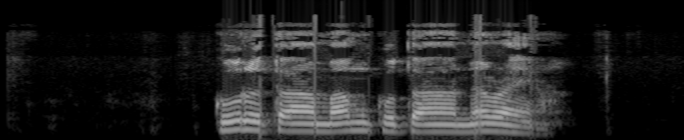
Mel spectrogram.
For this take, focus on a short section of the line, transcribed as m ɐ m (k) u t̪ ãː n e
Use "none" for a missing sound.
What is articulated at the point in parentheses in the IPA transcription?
k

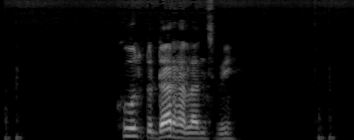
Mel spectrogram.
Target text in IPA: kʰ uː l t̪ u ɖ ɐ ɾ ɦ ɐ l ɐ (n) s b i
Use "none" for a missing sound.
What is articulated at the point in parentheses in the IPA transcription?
n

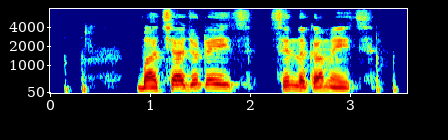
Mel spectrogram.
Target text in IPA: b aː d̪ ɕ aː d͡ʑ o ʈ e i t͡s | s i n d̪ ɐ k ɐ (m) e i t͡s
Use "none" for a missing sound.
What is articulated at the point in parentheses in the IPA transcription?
m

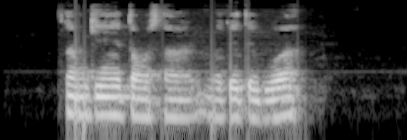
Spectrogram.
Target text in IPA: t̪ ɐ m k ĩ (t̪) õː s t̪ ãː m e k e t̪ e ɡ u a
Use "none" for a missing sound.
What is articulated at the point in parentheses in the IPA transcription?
t̪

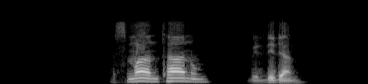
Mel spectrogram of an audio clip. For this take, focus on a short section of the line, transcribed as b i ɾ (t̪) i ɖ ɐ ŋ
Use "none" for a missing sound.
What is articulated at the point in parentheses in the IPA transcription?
d̪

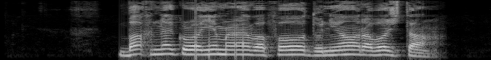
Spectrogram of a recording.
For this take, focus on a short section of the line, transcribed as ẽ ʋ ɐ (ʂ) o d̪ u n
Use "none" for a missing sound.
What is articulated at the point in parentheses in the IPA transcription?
f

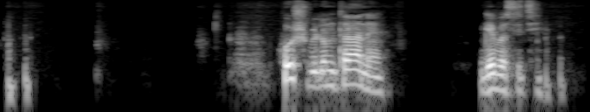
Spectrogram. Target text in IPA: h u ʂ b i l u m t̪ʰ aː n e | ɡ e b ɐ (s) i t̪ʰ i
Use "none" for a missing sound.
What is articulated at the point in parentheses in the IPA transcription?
s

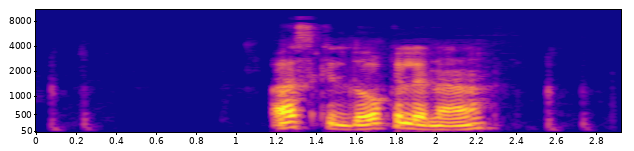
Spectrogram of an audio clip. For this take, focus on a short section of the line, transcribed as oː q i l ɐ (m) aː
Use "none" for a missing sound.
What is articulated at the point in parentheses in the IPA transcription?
n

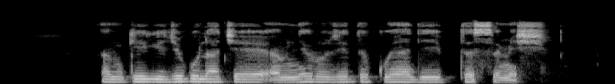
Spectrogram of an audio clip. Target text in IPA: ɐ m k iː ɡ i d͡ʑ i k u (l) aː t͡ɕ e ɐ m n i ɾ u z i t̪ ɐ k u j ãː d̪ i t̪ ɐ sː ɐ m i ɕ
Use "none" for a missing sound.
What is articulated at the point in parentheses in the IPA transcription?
l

